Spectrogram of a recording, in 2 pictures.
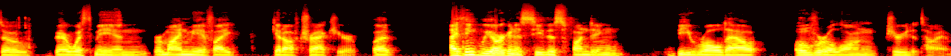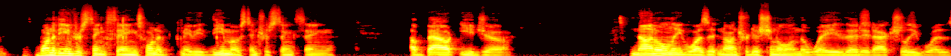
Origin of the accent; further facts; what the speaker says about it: New Jersey, United States; But no, I grew up in New Jersey, outside of Philadelphia.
